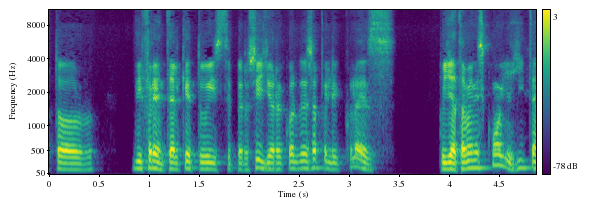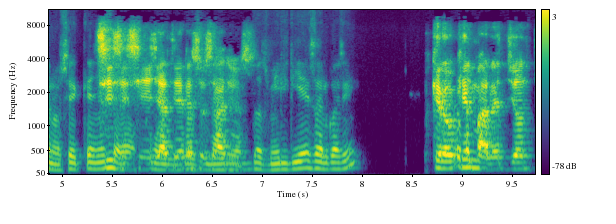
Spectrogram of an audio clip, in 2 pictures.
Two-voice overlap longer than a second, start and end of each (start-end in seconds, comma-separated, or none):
5.3-7.0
